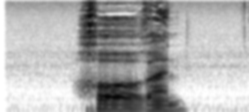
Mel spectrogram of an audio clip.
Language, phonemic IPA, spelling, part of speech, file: Navajo, /hòːɣɑ̀n/, hooghan, noun, Nv-hooghan.ogg
- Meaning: dwelling, home, hogan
